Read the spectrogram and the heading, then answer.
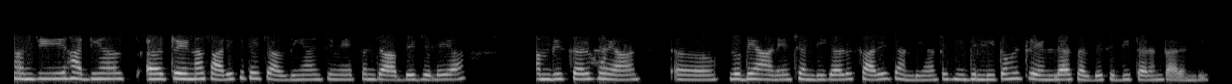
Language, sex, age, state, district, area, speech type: Punjabi, female, 18-30, Punjab, Tarn Taran, rural, conversation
